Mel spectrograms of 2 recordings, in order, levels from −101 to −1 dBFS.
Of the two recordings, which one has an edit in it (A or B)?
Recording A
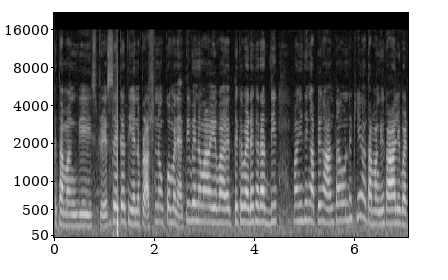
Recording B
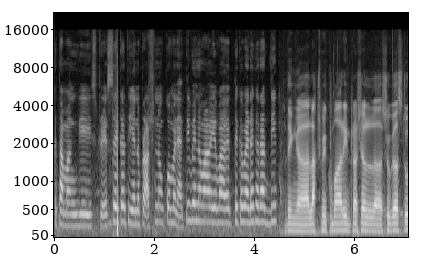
B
